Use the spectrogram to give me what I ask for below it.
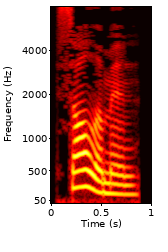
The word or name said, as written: salomon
